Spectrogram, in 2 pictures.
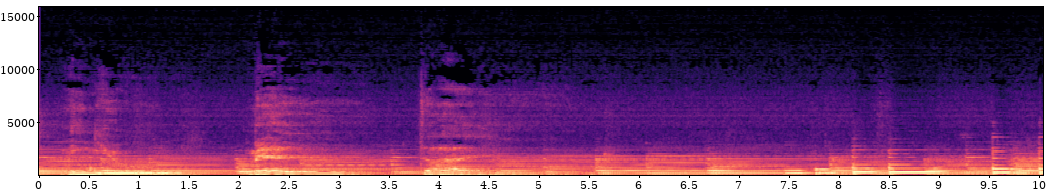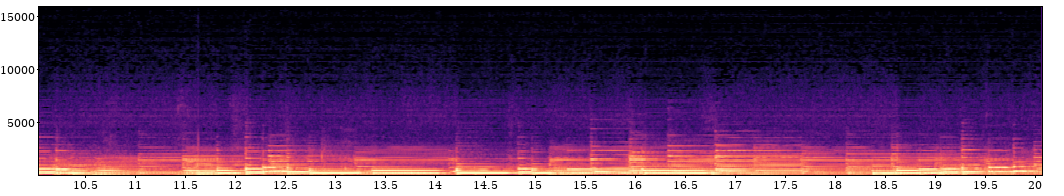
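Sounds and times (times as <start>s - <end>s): grand piano: 0.0s - 20.0s
jazz combo playing: 0.0s - 20.0s.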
